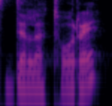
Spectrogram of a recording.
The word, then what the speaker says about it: de la Torre: I have Carlos de la Torre with me.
